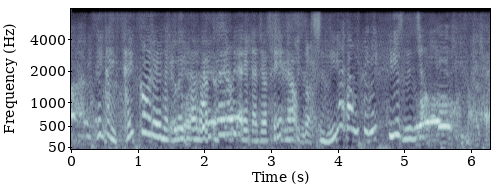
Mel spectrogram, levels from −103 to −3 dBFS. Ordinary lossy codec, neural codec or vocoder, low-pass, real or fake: none; codec, 16 kHz, 1 kbps, FreqCodec, smaller model; 7.2 kHz; fake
